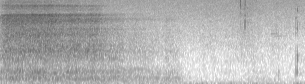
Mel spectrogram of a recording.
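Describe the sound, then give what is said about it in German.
A deep, slow inhale through the nose while smelling cocoa: a steady, breathy hiss lasting nearly two seconds that then drops away to near quiet. “Atme den Duft des Kakaos tief und genüsslich ein durch die Nase.”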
